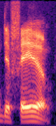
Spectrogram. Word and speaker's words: Defeo: Johnny Defeo.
